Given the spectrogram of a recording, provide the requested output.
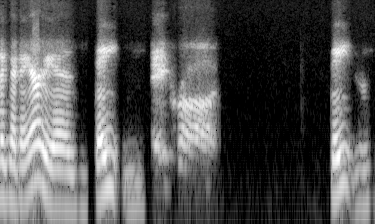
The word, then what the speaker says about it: Akron: Oh, is it Akron? Is that how you say it? Akron.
